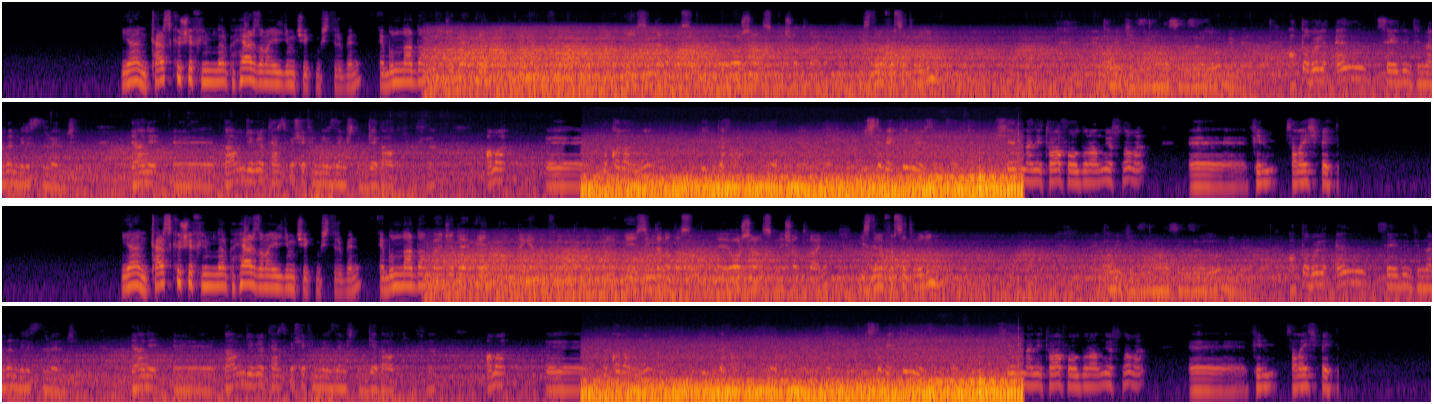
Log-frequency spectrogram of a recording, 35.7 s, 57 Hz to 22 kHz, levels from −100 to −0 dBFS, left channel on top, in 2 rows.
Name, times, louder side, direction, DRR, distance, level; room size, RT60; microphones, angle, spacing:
voice 1, 1.5-11.8, right 1 dB, 10° right, 1.6 m, -41 dB
sound 1, 5.2-24.9, left 3 dB, 80° left, 1.3 m, -40 dB
voice 2, 13.2-23.3 23.9-24.2 24.7-26.1 26.6-28.3 28.6-32.2 32.7-34.6, left 2 dB, 65° left, 3.1 m, -44 dB
sound 2, 25.1-30.7, left 1 dB, 5° left, 0.5 m, -27 dB
head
